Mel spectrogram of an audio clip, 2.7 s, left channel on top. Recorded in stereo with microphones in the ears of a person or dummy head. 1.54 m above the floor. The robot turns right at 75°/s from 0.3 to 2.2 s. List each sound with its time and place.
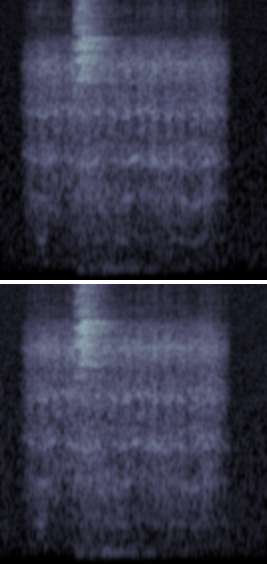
0.7 s cutlery clinking: 40° left (ahead or behind), 2.0 m; by 1.0 s 20° left (ahead or behind), 2.0 m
